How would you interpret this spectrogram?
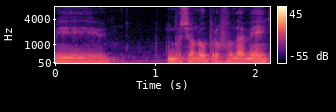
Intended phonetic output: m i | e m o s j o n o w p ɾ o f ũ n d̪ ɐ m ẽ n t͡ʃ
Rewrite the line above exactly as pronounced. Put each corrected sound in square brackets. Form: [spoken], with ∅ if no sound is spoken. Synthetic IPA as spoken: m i | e m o s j o n o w p ɾ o f ũ n d̪ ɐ m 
